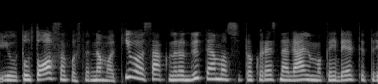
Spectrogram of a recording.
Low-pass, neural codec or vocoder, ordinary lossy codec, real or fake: 7.2 kHz; codec, 16 kHz, 1 kbps, FunCodec, trained on LibriTTS, 50 frames a second; MP3, 32 kbps; fake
